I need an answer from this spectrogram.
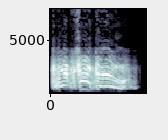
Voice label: enemy detected, speech cze, mood high; War Thunder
